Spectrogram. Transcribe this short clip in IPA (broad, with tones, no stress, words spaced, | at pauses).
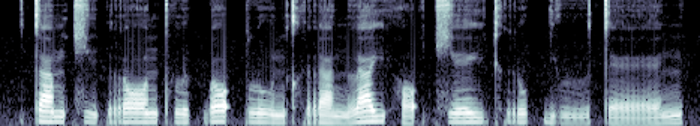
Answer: ta˧mt͡ɕi˨˩ʔ rɔː˧npʰlɯ˨˩k̚lɔ˥˩ʔ plu˨˩nkʰra˨˩nla˥˩j hɔ˨˩ʔt͡ɕeː˥˩jkʰru˦˥k̚ jɯː˩˦tɛː˩˦n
